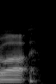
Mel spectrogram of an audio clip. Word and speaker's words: は: I'm gonna guess that this is the wa particle and not ha. So それはいくらですか? いくらですか? Let's take a quick look at the romaji. いくらですか? Okay, so I was right about this being wa.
